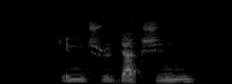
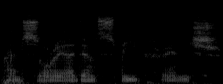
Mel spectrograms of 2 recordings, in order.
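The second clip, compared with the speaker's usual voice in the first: sheepish aside; 9 semitones lower, 8 dB quieter than usual. Real, not acted. Aside after French word.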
